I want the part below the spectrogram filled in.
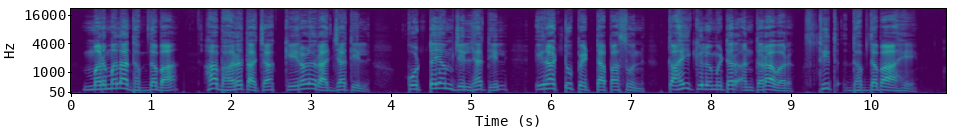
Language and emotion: Marathi, neutral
